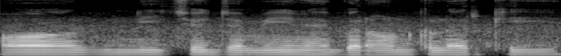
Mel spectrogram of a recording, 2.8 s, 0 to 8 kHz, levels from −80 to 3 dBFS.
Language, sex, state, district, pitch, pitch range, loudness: Hindi, male, Uttar Pradesh, Shamli, 115 Hz, 110-115 Hz, -20 LUFS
